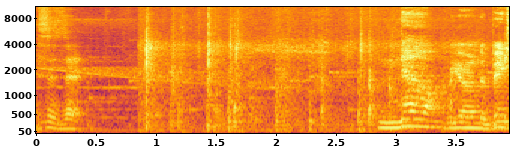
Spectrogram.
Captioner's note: footsteps pattering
